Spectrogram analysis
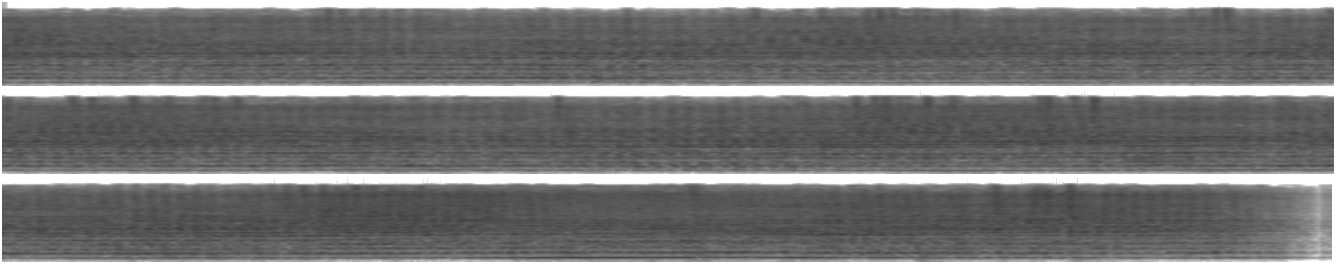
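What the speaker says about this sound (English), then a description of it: "Continue until the golf cart is pulled next to the winch stand." A portable truck bed winch hauling a golf cart up onto the bed, a steady loud electric motor whine droning continuously for the whole stretch, rising slightly in pitch near the end before cutting off.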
